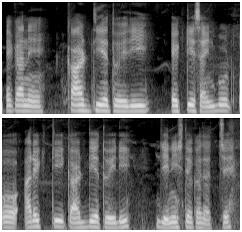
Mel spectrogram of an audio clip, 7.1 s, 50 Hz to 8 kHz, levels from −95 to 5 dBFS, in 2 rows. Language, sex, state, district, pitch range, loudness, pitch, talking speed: Bengali, male, Assam, Hailakandi, 130-145 Hz, -17 LUFS, 140 Hz, 120 wpm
